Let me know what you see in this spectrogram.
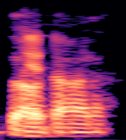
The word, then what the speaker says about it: Saldana: Saldana.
